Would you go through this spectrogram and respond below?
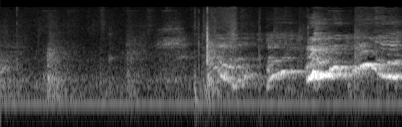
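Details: Siberian Husky named Arya, indoors and frightened of a balloon, gives drawn-out tonal whining yelps that rise and waver in the last second, over a woman talking to her in Spanish.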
